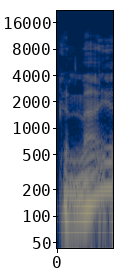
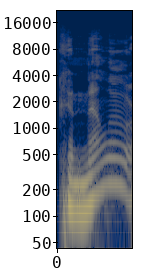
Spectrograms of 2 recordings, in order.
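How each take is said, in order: First: The middle consonant is a Y sound. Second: The middle consonant is an L sound. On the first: "two L's, I know in Spanish should be a Y sound" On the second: "Is it Cosimo Canella"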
